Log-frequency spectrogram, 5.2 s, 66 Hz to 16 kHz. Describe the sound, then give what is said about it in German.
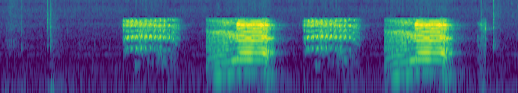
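Four loud farm animal calls in quick alternation, two short buzzy cries and two longer tonal ones, sped up by pressing the Control+3 shortcut during playback so they sound hurried and high-pitched. Nobody talks. “So merkt ihr, dass halt alle Tierstimmen relativ langsam daherkommen.”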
